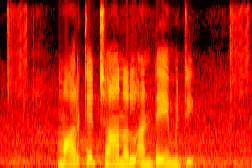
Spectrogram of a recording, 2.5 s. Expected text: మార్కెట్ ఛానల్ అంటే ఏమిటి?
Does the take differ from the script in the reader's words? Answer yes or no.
no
